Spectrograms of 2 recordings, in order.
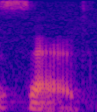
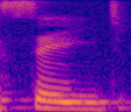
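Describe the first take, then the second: First: The vowel sounds like the one in 'bed'. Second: The vowel sounds like the one in 'say'. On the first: The speaker calls it right. "na verdade a pronúncia correta é said" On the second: The speaker calls it wrong. "Costumam dizer said"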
